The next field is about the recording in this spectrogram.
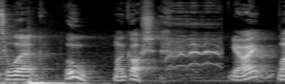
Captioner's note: laughing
